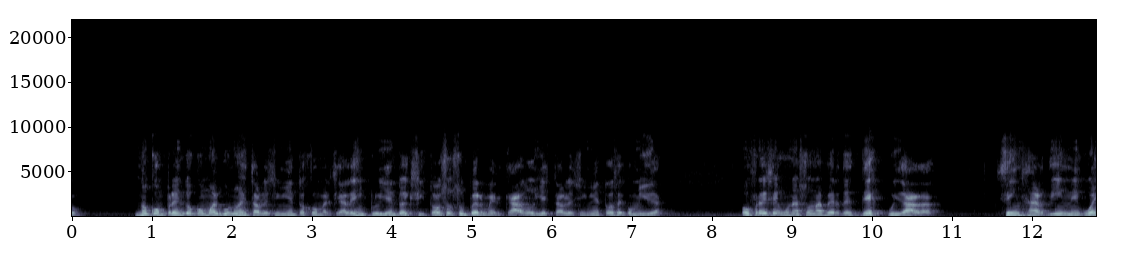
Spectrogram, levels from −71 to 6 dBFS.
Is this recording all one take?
yes; 0 cuts

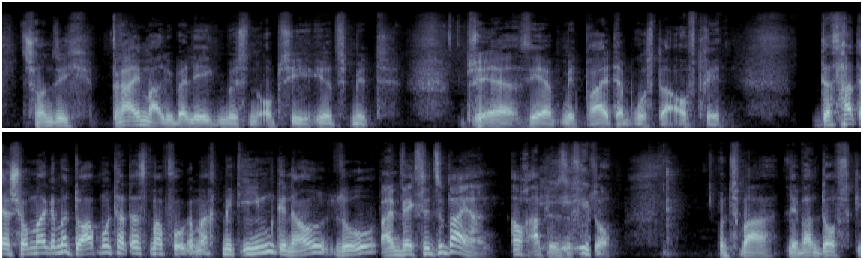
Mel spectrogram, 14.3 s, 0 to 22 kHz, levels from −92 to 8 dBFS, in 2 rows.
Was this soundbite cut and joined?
yes; 1 cut; at 12.0 s

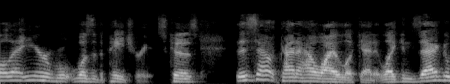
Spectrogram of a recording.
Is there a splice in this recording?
no; 0 cuts

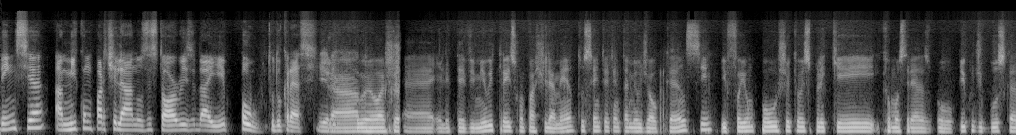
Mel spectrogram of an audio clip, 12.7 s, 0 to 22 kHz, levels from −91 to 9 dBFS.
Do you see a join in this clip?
yes; 1 cut; at 5.0 s

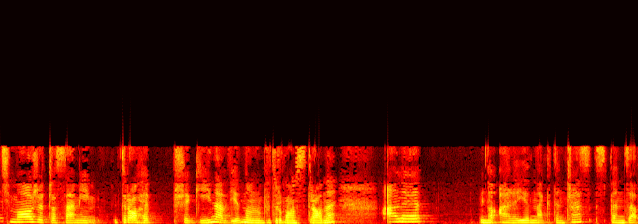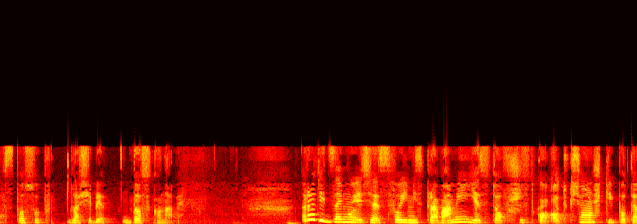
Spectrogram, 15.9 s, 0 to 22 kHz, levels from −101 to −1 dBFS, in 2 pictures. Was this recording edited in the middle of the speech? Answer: yes; 1 cut; at 11.7 s

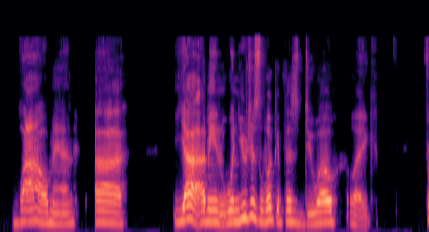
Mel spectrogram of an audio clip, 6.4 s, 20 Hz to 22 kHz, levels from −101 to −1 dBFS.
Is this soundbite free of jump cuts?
yes; 0 cuts

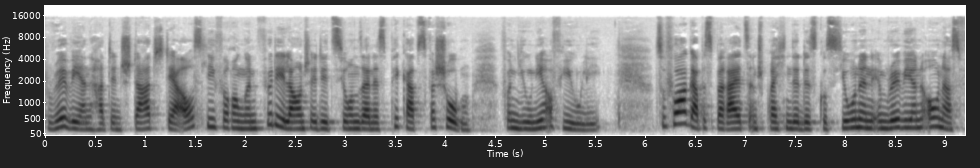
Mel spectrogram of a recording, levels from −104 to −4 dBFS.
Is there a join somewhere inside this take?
no; 0 cuts

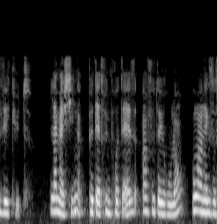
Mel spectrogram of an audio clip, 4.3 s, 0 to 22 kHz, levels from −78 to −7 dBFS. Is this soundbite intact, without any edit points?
yes; 0 cuts

